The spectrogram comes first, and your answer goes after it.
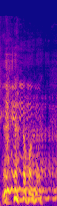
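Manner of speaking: one way said through a laugh. Real, not acted. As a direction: laugh the words out. Laughing while repeating the phrase.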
